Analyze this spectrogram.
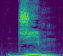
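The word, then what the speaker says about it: جيم: Ensuite, Jim, Jim, Jim, comme Jamila, Jamila. D, J, I, M.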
